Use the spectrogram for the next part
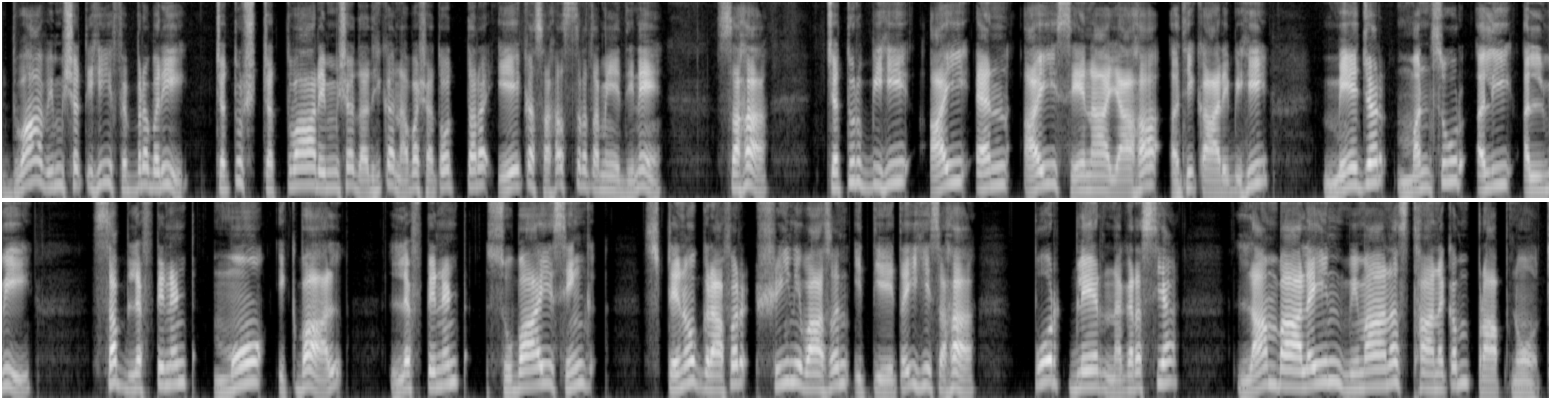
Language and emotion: Sanskrit, neutral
